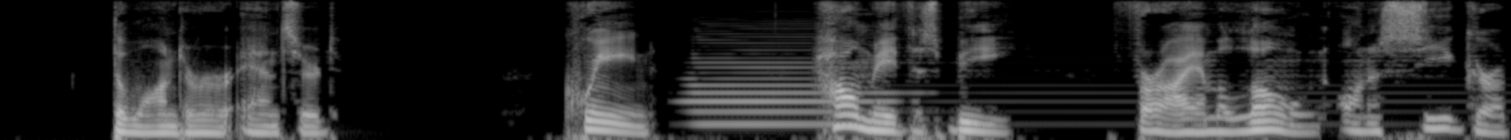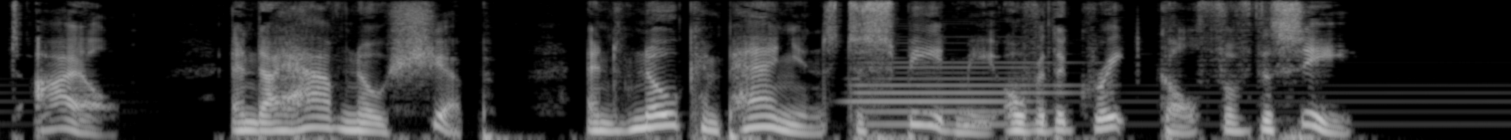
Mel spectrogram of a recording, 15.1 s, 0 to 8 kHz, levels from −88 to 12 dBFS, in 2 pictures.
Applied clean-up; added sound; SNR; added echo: classical method spectral subtraction.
